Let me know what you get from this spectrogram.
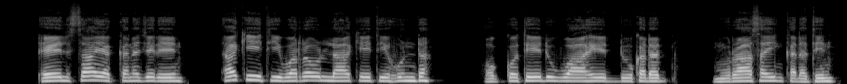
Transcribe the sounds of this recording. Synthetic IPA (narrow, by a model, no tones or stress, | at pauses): ʔeːlsaːjɐkːɐnɐd͡ʒɛᶑe̞ːn | ᶑɐkʼiːt̪iːwɐrːɐʊlːaːkeːt̪iːɦʊnd̪ɐ | ɔkːɔt̪eːd̪ʊwːaːhɛd̪ːuːkɐᶑ̪ɐᶑʊ̥ | mʊɾaːsɐhɪŋkɐᶑɐt̪ɪn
